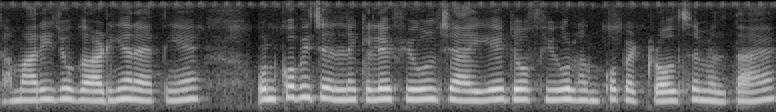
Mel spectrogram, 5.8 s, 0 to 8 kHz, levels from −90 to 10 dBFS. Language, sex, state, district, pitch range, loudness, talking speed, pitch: Hindi, female, Haryana, Jhajjar, 215-240 Hz, -15 LUFS, 195 wpm, 235 Hz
